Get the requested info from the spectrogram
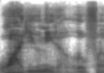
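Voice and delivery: dripping with disdain, disgusted and scornful. Acting out a woman asking why he needs a loofah, mock-disdainful. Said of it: "with the most disgusted look on her face and disdain in her voice".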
